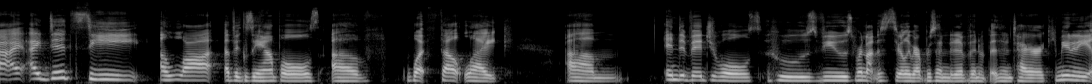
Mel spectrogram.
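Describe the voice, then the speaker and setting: A woman hosting a political interview, framing long, carefully qualified questions in a deliberate way. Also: lowish voice, smooth. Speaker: podcast host, interviewer.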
